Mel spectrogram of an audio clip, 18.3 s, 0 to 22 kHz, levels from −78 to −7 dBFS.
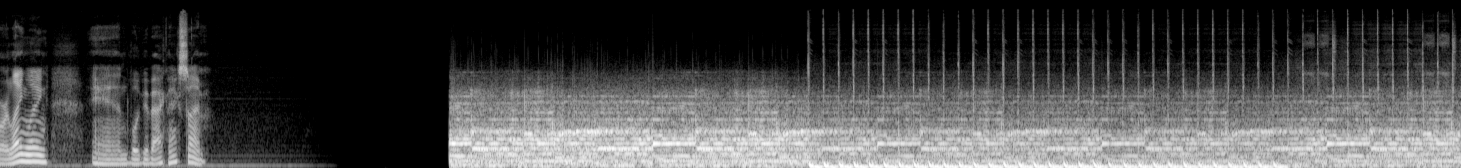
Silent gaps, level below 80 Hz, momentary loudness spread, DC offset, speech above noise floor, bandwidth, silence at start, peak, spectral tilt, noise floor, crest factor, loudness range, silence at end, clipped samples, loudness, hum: none; -16 dBFS; 9 LU; under 0.1%; 67 dB; 14 kHz; 0 s; -2 dBFS; -7 dB/octave; -86 dBFS; 10 dB; 14 LU; 0 s; under 0.1%; -13 LUFS; none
